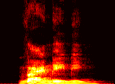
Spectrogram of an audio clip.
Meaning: 1. observation 2. perception
- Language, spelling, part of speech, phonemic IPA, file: Dutch, waarneming, noun, /ˈwarnemɪŋ/, Nl-waarneming.ogg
